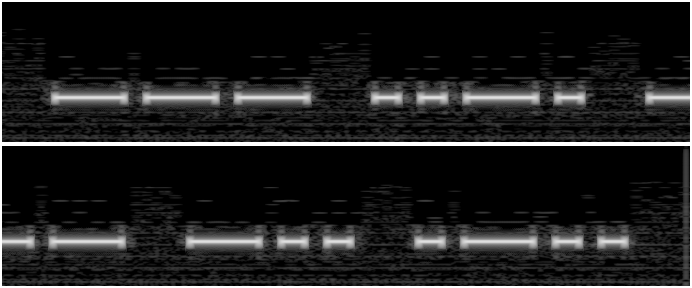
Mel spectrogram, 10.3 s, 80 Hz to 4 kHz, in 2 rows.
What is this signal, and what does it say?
Morse code, heard as a keyed tone, about 7 wpm, 800 Hz. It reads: OFMDL
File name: telegrafia / i2tfj / Lez5 30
